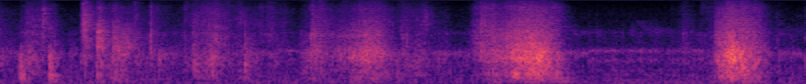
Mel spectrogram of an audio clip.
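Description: Newspaper seedling pots being handled and shifted in a plastic seed tray: a few short rustles and scrapes of paper, the loudest near the end.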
